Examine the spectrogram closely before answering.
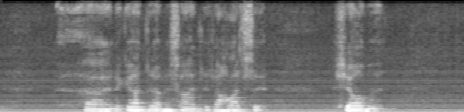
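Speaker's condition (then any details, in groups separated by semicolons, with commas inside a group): Parkinson's disease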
